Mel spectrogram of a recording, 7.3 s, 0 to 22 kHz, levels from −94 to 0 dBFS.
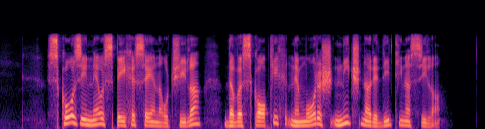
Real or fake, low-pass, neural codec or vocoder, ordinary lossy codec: fake; 7.2 kHz; codec, 16 kHz, 8 kbps, FunCodec, trained on LibriTTS, 25 frames a second; none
